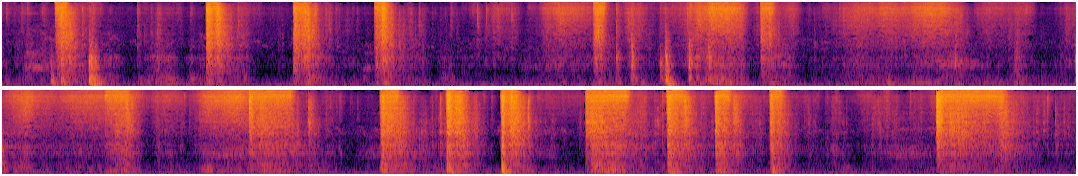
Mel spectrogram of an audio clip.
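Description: Airless paint spray gun hissing in repeated short bursts as the trigger is pulled and released, spraying primer onto cabinets, with a few low knocks between bursts.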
